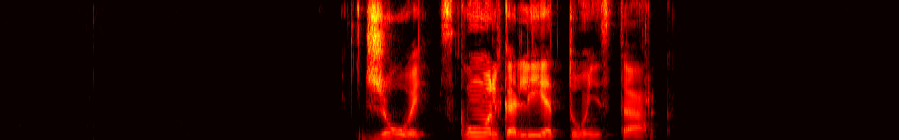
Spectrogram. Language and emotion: Russian, neutral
